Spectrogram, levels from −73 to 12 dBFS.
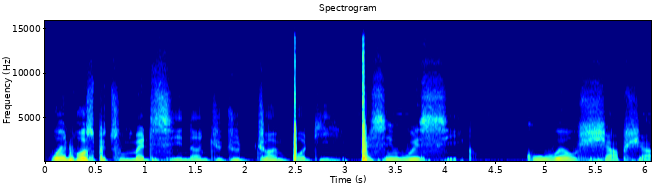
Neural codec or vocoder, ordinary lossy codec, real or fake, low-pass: none; none; real; 14.4 kHz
